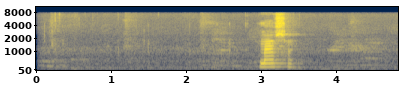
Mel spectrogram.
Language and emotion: Russian, neutral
